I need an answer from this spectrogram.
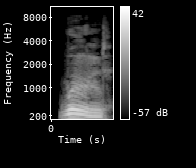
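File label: "wound", American English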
